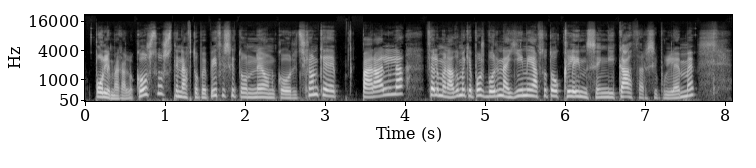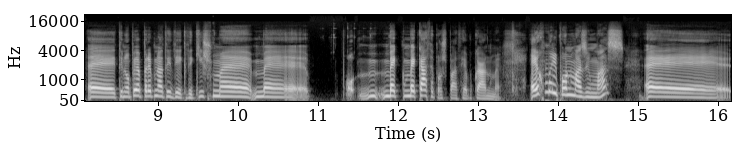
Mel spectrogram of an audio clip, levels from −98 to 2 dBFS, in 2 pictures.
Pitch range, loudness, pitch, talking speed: 190-255 Hz, -18 LUFS, 220 Hz, 165 wpm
